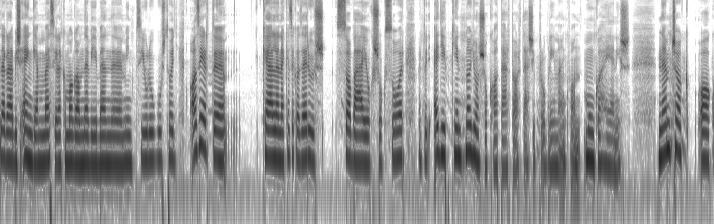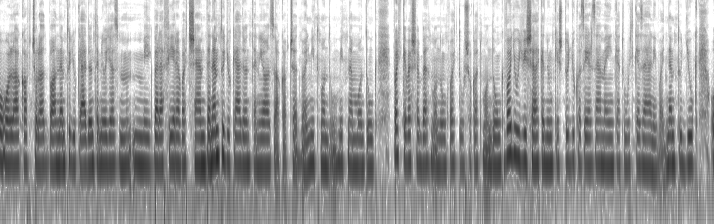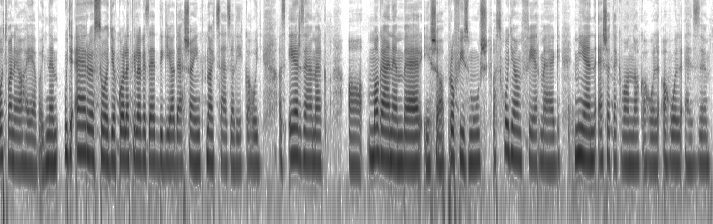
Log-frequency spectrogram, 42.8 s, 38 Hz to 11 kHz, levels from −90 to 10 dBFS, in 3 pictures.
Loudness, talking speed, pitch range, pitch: -17 LUFS, 145 wpm, 170-195 Hz, 180 Hz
